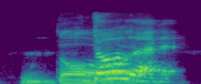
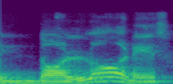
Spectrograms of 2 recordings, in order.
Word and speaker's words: dólares: Because sometimes we say dolores, which means pain. Dolores. You see? Oh my god, dólares. So how do you say the other one? And then the second, this one make the A really strong.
